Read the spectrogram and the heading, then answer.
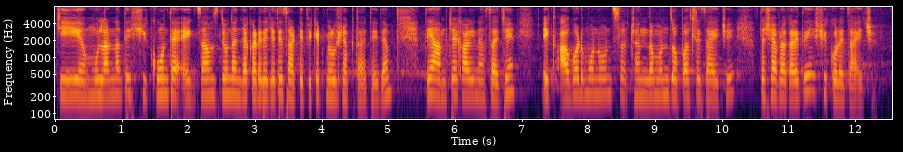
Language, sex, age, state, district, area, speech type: Marathi, female, 30-45, Maharashtra, Ahmednagar, urban, spontaneous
